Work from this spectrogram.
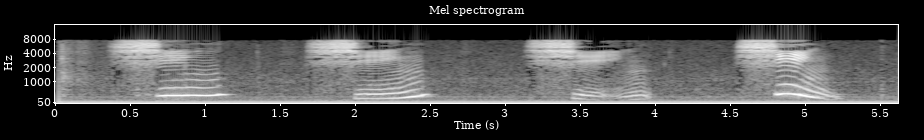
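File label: "xin", Mandarin Chinese pinyin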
